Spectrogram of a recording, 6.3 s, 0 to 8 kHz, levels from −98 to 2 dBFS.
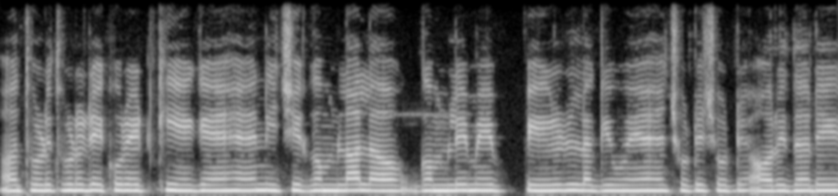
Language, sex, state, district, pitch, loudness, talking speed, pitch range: Hindi, female, Uttar Pradesh, Jyotiba Phule Nagar, 235 Hz, -10 LUFS, 190 wpm, 235-240 Hz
